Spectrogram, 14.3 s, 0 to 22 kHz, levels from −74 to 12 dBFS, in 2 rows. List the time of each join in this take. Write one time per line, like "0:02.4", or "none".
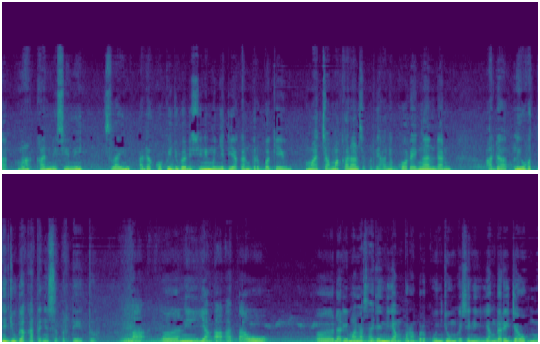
0:08.7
